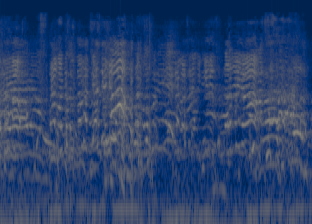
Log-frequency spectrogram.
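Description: A group of children's voices talking and calling out over one another while they play, with no one voice standing out.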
